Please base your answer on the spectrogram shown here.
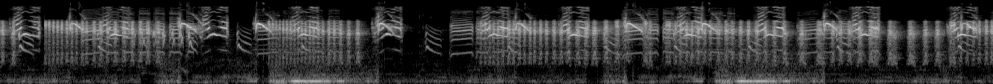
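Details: Noisy lure recording of black-winged cuckooshrikes, males, females and young: long spells of grating chatter laced with sharp squeaky notes, separated by brief quiet breaks.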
